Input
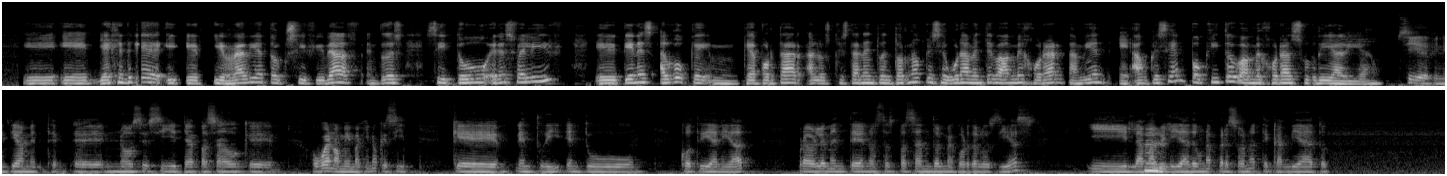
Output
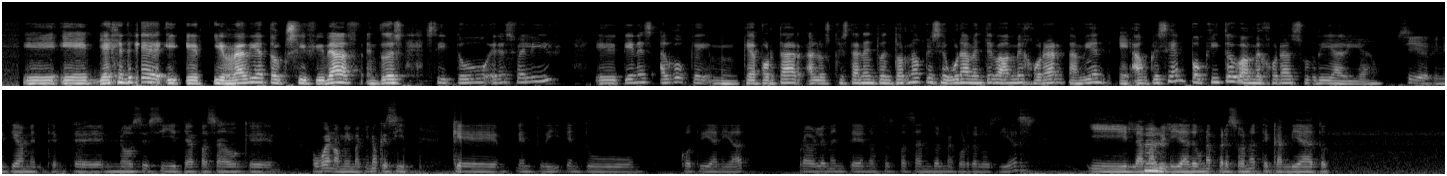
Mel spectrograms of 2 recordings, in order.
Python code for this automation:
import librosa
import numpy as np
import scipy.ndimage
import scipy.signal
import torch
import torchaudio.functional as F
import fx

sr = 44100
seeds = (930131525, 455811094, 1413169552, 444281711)

y = fx.gain(x, sr, db=fx.steps((0.0, 5.0), (4.3, -8.0), (7.2, -1.0), (12.68, -7.5), (18.12, -1.0), (19.02, -13.0), (24.61, -3.0)))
